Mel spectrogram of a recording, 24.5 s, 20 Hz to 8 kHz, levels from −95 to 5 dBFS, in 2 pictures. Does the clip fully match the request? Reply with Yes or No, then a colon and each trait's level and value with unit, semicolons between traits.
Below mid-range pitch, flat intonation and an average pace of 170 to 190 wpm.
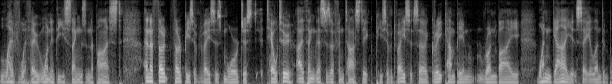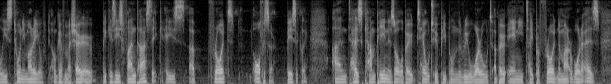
No: low, 100 Hz; narrow, 2.2 semitones; fast, 205 wpm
